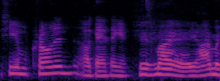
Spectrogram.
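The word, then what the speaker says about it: Hume Cronyn: But yeah, and Hume Crone as Rupert Horn, the great uncle of Montgomery, who pre-records the challenge to Brewster. That's Cronin. Did I say the name wrong? Hume Cronin?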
